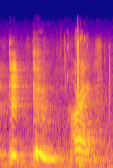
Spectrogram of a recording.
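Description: A person's voice: three short vocal sounds, brief utterances or hums, one falling in pitch, with some throat clearing.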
